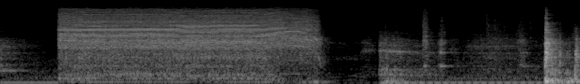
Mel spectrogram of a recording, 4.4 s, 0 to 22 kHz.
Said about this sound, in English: So I'm actually going to drill a 20 millimeter hole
